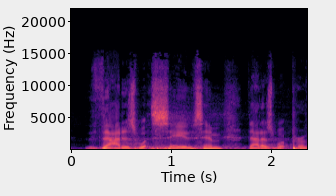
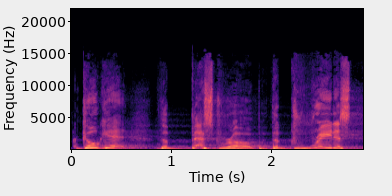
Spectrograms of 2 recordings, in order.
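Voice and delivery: high, excited calling out; calling servants; 7 semitones higher than usual. Acted. Happy dad orders a feast from servants, calling out. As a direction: summon the household with joyful orders. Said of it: "he calls his servants".

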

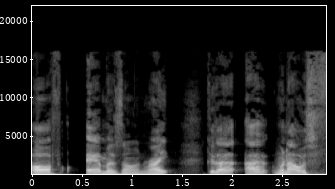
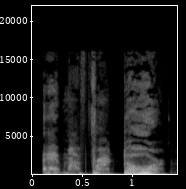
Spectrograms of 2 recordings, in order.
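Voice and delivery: softer, whispered aside; 3 semitones higher, 7 dB quieter than usual. Real, not acted. Telling viewers where packages land, whispered aside. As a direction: drop to a slow whisper. Complaining about deliveries.

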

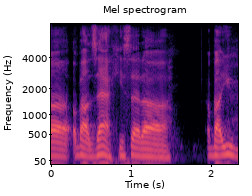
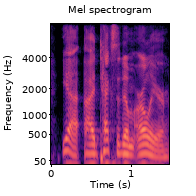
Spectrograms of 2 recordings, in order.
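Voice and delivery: normal talking voice

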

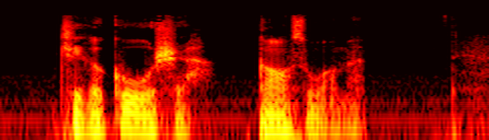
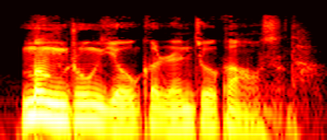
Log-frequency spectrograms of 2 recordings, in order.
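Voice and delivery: plain reading voice

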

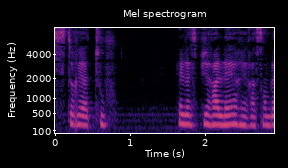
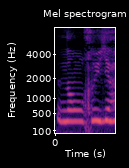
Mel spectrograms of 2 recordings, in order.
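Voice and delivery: moaning plea; 5 semitones higher, 5 dB louder than usual. A narrator's reading. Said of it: "gémit Elinor".

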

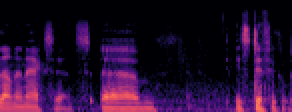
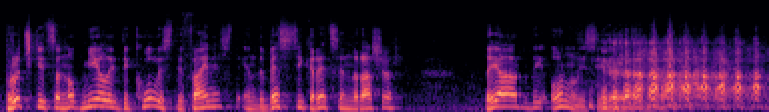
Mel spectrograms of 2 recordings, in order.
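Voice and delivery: high-pitched Russian cigarette announcer; mock Soviet commercial, Russian accent pitched up; Russian advert accent; 9 semitones higher than usual. Shown as a demonstration. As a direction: proclaim the product in a hammed-up Russian accent. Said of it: "Even in Russia, I did one once".

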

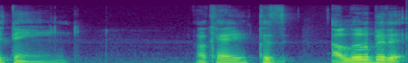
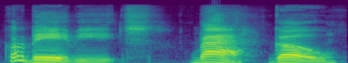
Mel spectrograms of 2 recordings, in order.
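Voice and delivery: louder bossy command to herself; scolding herself; 6 dB louder than usual. Shown as a demonstration. She orders herself out of the kitchen at 2 AM, bossy and loud. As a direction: shoo yourself out of the kitchen. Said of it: "I have to talk to myself like that".

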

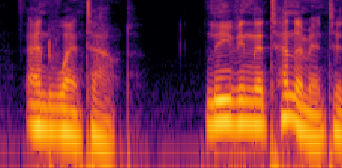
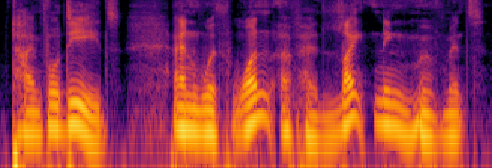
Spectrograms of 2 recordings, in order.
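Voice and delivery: ordinary delivery, nothing marked

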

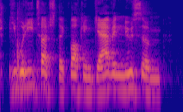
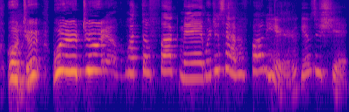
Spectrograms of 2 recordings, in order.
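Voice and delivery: higher, louder mock outrage; imitating angry friend; 13 semitones higher, 5 dB louder than usual. Mocking his annoyed podcast partner, higher, louder mock outrage. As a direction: ham up a friend's huffy complaint. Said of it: "he's mad at me".

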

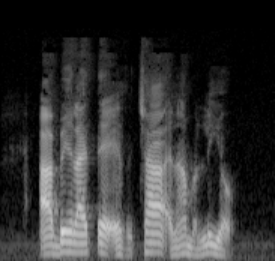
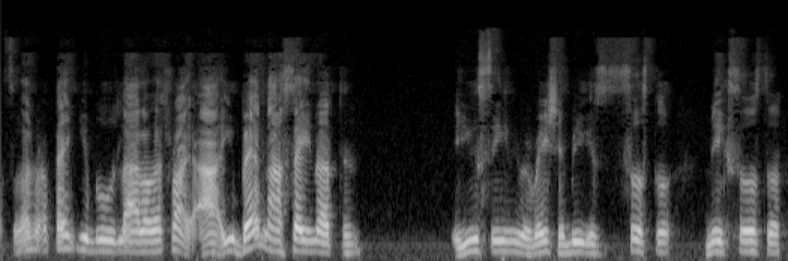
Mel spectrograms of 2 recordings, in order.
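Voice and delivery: ordinary talk, nothing marked

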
